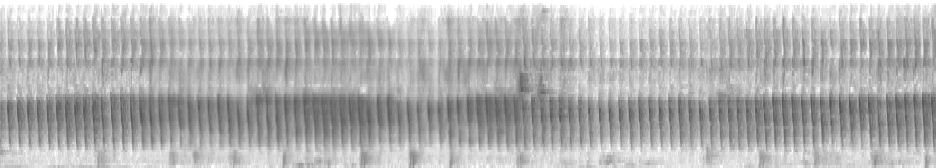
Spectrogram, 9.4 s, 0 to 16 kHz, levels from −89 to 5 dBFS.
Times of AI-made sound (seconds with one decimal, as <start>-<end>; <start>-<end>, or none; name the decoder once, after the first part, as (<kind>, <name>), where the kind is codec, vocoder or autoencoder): 1.4-5.2 (vocoder, Vocos)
